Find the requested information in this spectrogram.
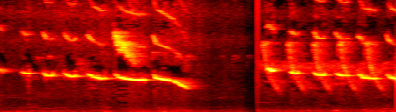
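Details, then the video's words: Song of the Sunda pied fantail as a lure to make birds sing: a sweet descending whistle phrase ending in a downward slur, then after a pause another fast run of clipped whistles. "suara pancingan burung flamboyan"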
